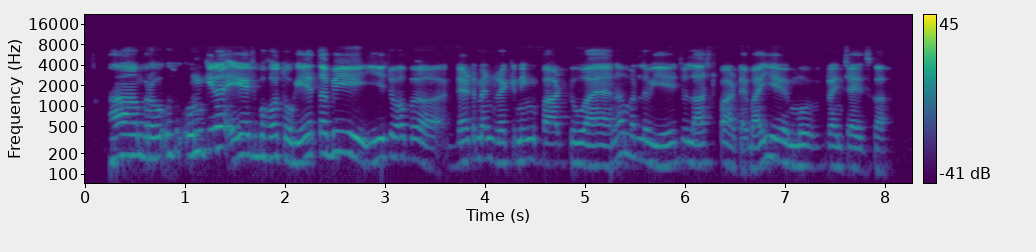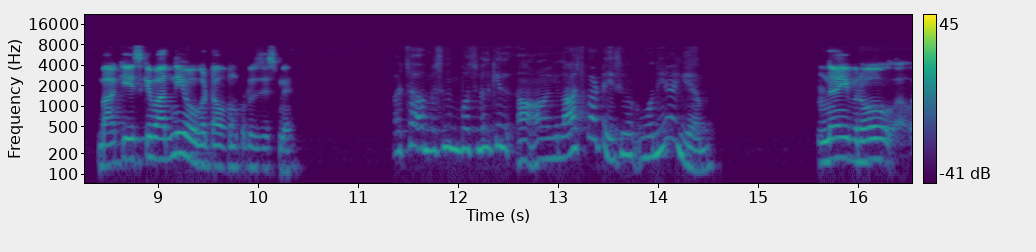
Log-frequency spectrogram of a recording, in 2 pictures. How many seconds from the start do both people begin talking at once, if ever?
none

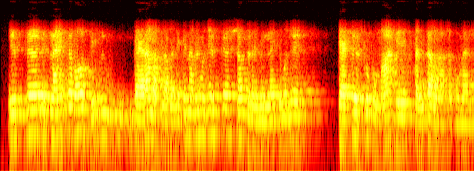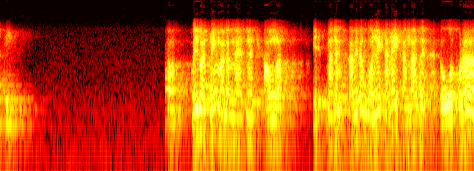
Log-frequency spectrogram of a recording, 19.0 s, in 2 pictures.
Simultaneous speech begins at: none

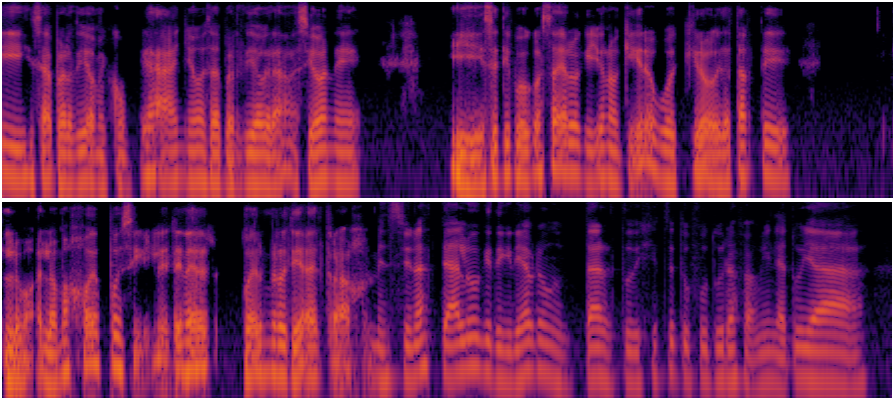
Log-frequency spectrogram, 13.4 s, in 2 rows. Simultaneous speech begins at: none

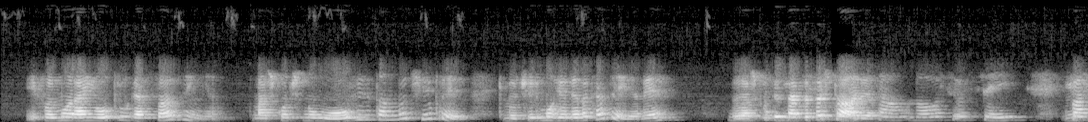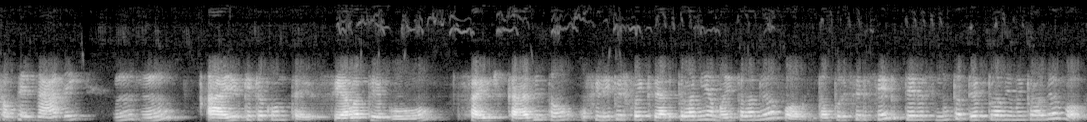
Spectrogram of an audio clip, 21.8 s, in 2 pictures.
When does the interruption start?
7.3 s

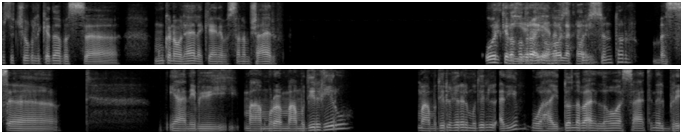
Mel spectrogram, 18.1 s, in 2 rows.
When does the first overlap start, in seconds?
6.7 s

